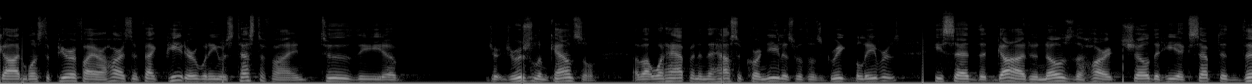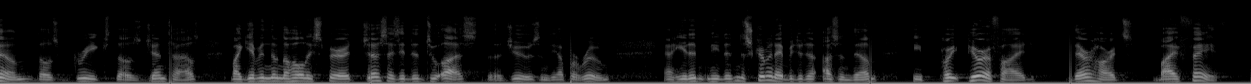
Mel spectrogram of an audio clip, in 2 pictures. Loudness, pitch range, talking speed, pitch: -37 LUFS, 115-145 Hz, 195 wpm, 130 Hz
